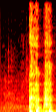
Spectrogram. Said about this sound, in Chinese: 李嘉诚看了一眼对面的两人，轻轻咳嗽了一声，脸色也有些怪异。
